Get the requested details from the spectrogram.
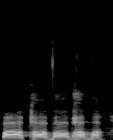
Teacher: माँ में हमारे दोनों ओठ आपस में मिल रहे हैं तो ये दोस्तों ओष्ठ वर्ण हो जाएंगे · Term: ओष्ठ व्यंजन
